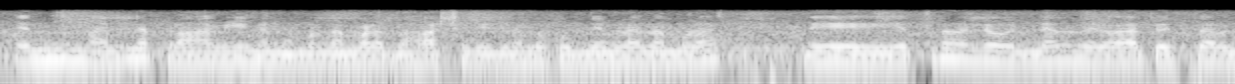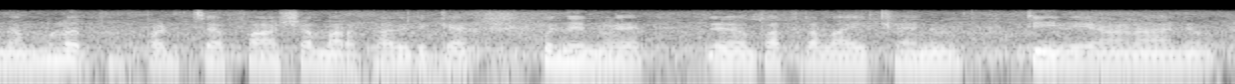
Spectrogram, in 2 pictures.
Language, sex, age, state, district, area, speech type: Malayalam, female, 45-60, Kerala, Thiruvananthapuram, rural, spontaneous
